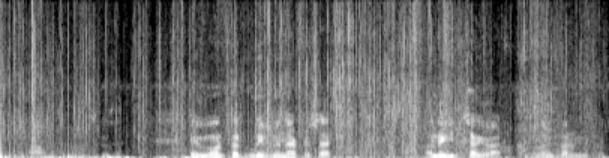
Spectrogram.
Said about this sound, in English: What you just heard is me removing two large Ziploc bags full of microcassette tapes.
